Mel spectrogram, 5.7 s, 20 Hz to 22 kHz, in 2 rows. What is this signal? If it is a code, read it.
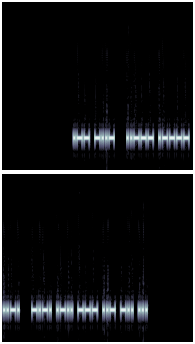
Morse code, heard as a keyed tone, about 43 wpm, 700 Hz. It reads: WX 21F CLOUDS
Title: K1USN SST QSO Practice 45wpm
